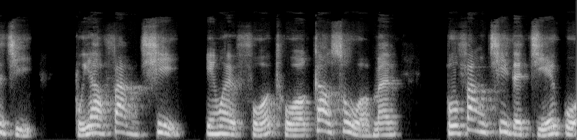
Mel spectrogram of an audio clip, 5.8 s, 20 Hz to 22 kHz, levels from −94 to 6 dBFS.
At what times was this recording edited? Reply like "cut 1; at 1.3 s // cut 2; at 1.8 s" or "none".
cut 1; at 4.3 s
